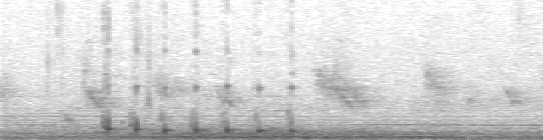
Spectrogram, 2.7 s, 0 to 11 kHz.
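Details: A 10-year-old female common raven at a zoo, kept for a wing injury, is prompted by a keeper for a common call. She gives a quick run of about seven hollow, knocking notes, evenly spaced over one second, against a faint hum.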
